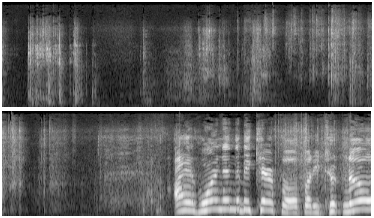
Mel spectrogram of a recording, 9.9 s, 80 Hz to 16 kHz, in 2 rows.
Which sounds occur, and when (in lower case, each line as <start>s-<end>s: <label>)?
0.0s-9.8s: background noise
0.3s-1.2s: clatter
1.2s-1.7s: breathing
1.8s-1.9s: clatter
2.0s-2.6s: breathing
2.4s-3.0s: clatter
3.1s-5.2s: clatter
5.4s-5.9s: clatter
6.2s-7.0s: breathing
7.2s-9.8s: woman speaking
